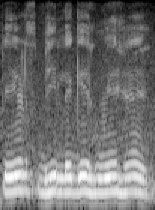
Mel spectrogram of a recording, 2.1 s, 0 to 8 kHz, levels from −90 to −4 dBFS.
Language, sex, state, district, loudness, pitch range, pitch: Hindi, male, Uttar Pradesh, Lucknow, -12 LUFS, 165-175 Hz, 170 Hz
